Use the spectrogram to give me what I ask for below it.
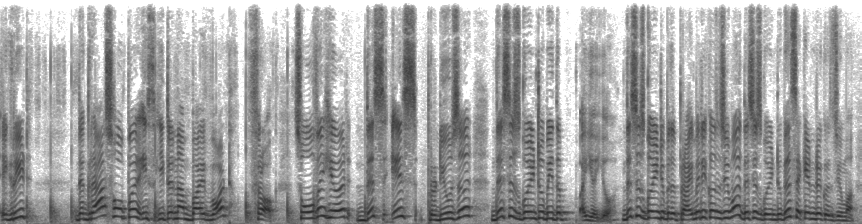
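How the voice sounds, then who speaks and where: Her high-pitched voice has lively intonation and a fairly quick pace. She's an Indian-accented woman teaching biology in a live online session, addressing students directly, repeating key phrases, and answering her own questions.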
